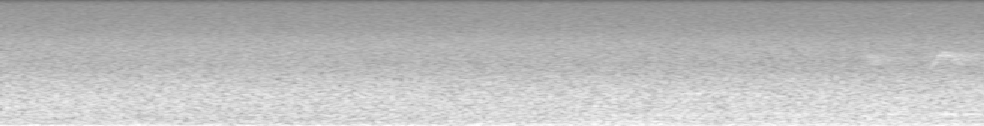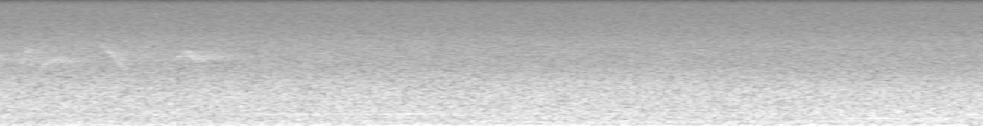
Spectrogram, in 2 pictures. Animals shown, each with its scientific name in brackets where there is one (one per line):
Scarlet Tanager (Piranga olivacea)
